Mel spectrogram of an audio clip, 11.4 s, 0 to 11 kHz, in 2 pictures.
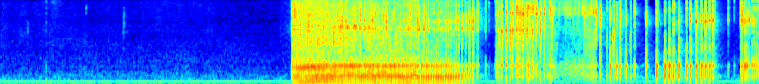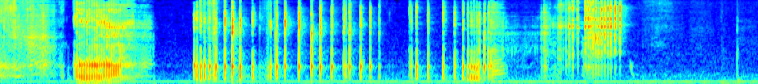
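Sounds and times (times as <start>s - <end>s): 
very wet fart: 2.2s - 10.4s.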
